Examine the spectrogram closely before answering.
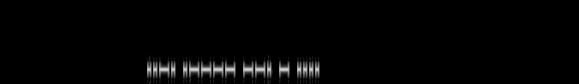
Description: Morse code, heard as a keyed tone, about 40 wpm, 700 Hz. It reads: F1GTH
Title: DXCC-100 Call Signs - 5 Characters - Repeated 3x - 40wpm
